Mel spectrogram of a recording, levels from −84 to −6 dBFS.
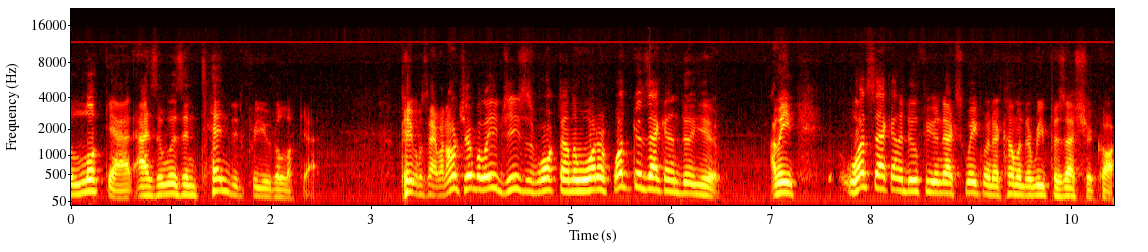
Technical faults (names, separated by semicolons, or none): none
